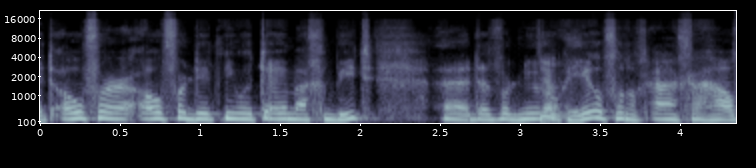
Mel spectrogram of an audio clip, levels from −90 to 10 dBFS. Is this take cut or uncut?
uncut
